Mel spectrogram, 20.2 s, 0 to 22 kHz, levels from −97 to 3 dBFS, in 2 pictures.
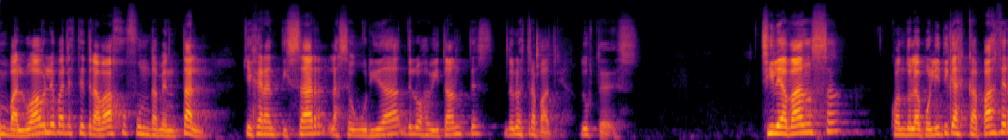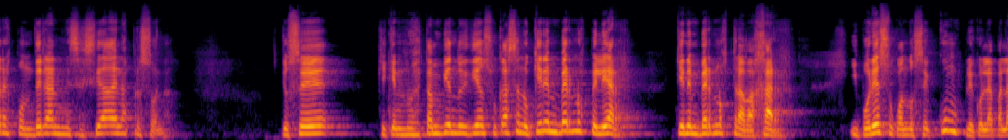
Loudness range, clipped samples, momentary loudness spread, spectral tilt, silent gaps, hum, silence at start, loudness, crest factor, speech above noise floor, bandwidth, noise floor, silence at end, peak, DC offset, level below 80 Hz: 6 LU; under 0.1%; 15 LU; -4 dB/octave; none; none; 0 s; -22 LUFS; 22 dB; 56 dB; 15 kHz; -78 dBFS; 0 s; 0 dBFS; under 0.1%; -80 dBFS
